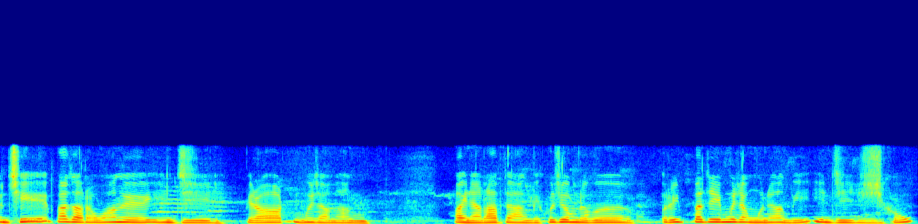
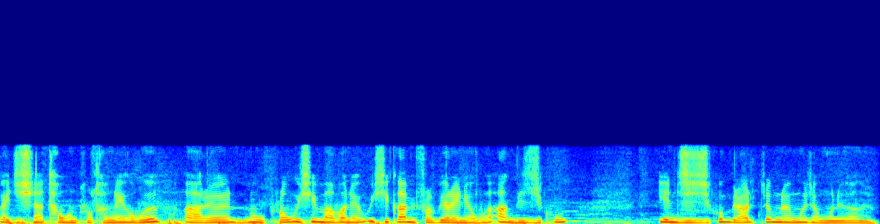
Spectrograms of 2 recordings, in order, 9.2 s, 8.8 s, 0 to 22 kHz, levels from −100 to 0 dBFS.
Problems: background sounds at intervals, background conversations at intervals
